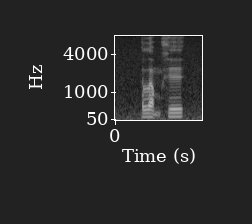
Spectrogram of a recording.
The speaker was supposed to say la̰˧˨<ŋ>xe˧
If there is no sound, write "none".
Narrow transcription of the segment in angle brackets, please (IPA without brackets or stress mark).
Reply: m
